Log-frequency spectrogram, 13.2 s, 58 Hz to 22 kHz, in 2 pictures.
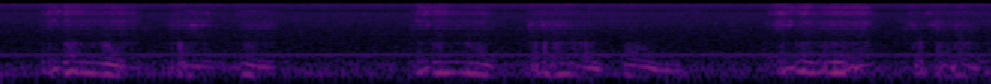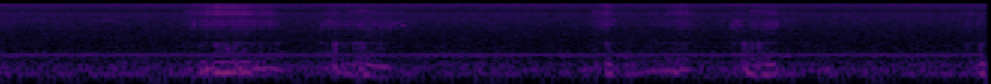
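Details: Sleeping dog with a cough and cold snoring: soft, rhythmic snuffling snores, about 24 per minute, with a steady background hum.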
